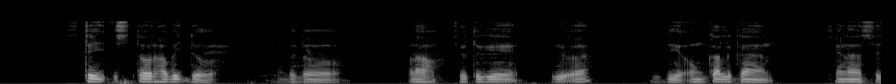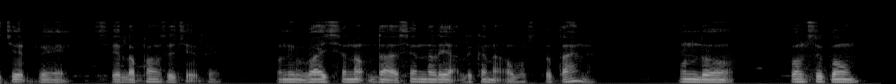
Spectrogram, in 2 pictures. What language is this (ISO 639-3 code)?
sat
